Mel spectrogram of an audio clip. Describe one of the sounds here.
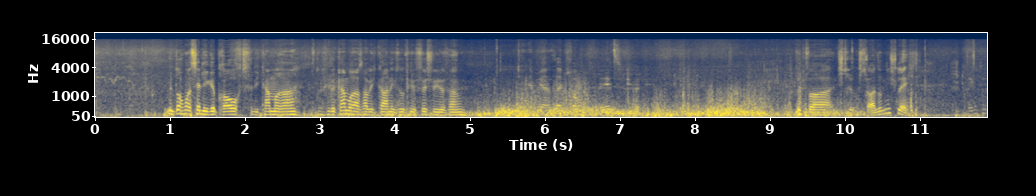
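A man talks with excitement close by.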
